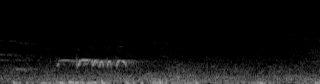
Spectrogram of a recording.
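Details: Zebra dove caught in a real recording, delivering a single drawn-out, rapidly pulsing cooing trill at mid pitch, with low rumble underneath.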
